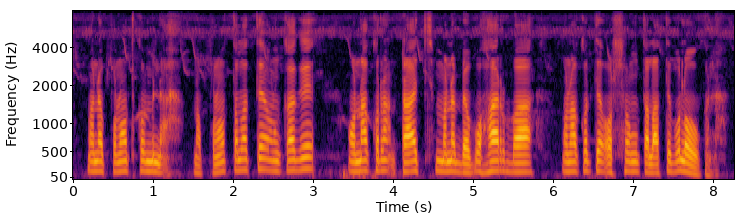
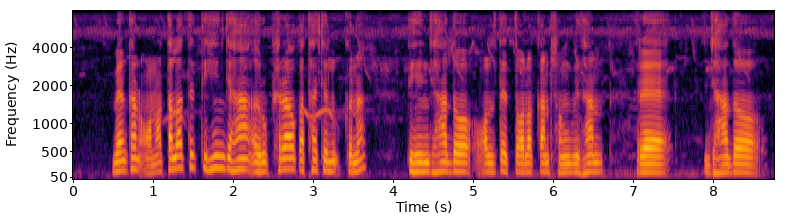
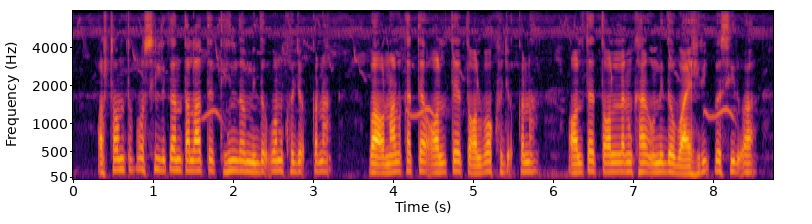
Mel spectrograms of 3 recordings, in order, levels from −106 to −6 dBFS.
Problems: none marked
